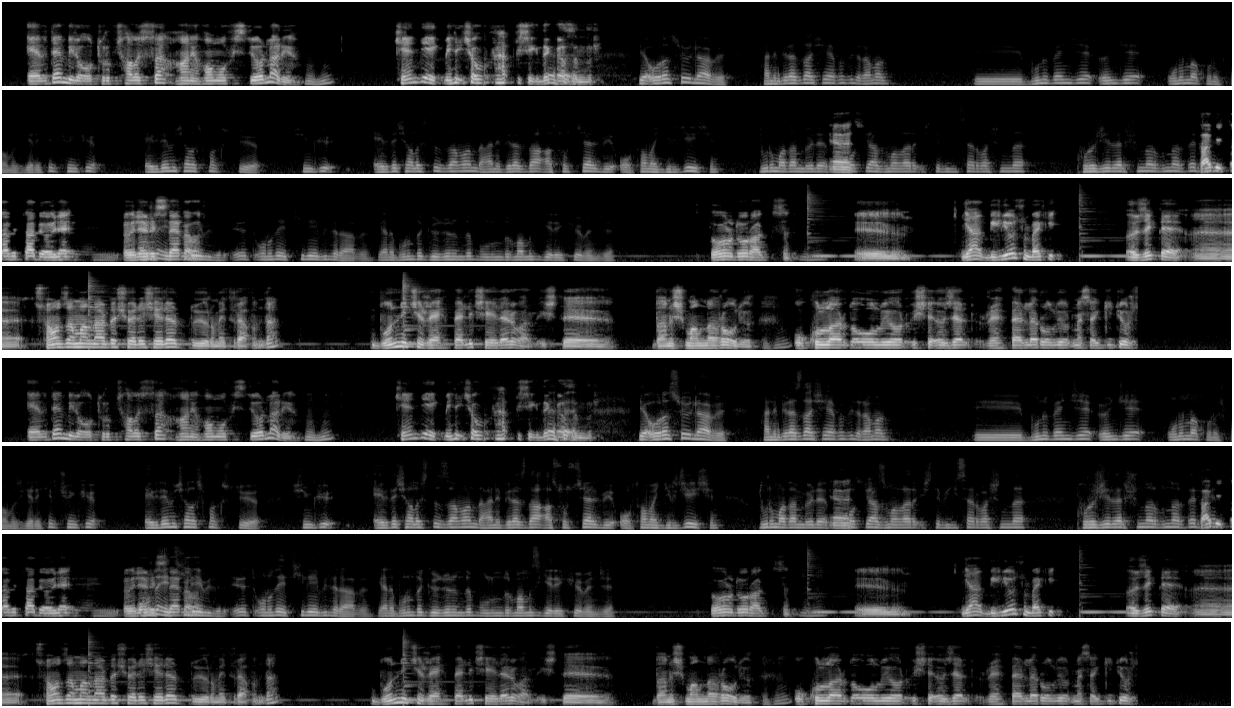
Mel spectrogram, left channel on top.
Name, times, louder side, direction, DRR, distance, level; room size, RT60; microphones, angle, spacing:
voice 1, 0.2-3.0 3.9-5.9 20.6-20.8 24.3-25.3 25.8-26.6 31.7-32.6 33.1-33.7 34.2-35.2 35.8-39.7 40.6-43.0 43.4-44.5 44.8-48.3, left 5 dB, 45° left, 0.4 m, -21 dB
voice 2, 3.0-3.3 5.4-7.3 7.6-8.9 9.7-13.3 13.7-14.9 15.2-15.6 16.0-19.5 19.9-22.6 23.1-24.5 25.3-30.7 32.6-32.9 44.6-44.8, right 1 dB, 60° right, 2.2 m, -31 dB
sound 1, 30.1-31.0 32.7-40.6 40.9-43.0, left 2 dB, 30° left, 1.3 m, -38 dB
head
